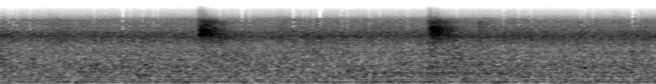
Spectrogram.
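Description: Steady factory-floor machinery noise from an automated stator-handling line, with a short air hiss about every two seconds as pneumatic valves vent.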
